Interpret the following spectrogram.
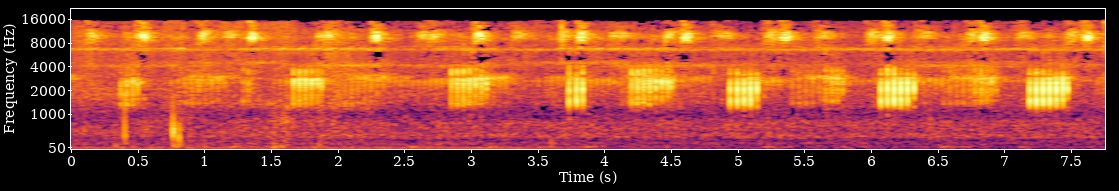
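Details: A Namie's frog, a protected species in Okinawa, recorded on 31 July 2022, gives short, raspy pulsed calls repeated roughly once a second over a steady insect hum.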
